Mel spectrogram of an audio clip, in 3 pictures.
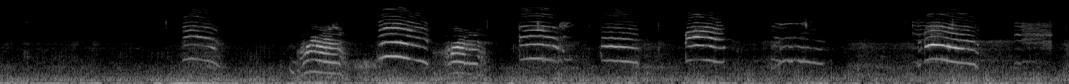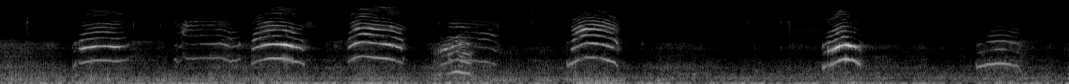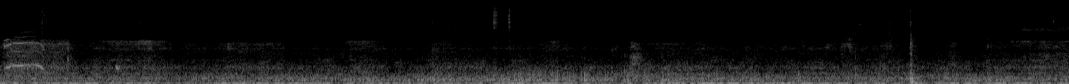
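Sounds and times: kittens mewing: 1.5s - 17.1s, 18.9s - 19.4s, 20.4s - 22.1s.

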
